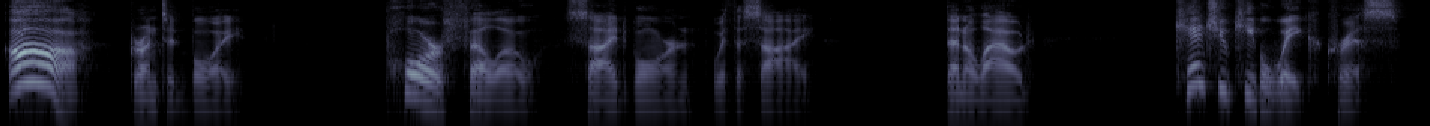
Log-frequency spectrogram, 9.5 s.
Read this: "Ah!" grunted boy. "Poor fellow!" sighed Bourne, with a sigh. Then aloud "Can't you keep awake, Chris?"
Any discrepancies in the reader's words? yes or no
no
